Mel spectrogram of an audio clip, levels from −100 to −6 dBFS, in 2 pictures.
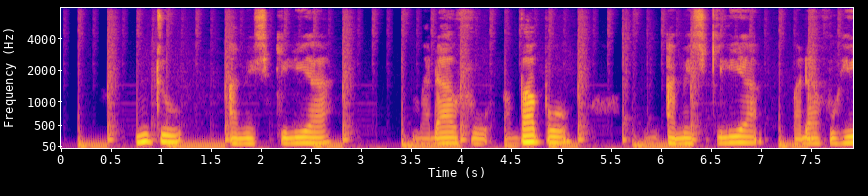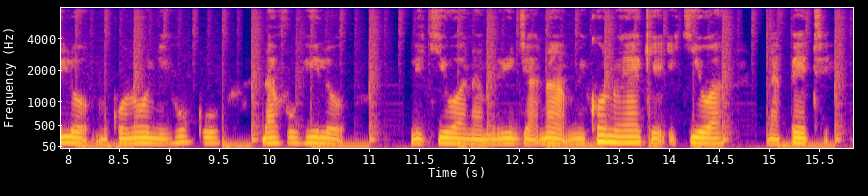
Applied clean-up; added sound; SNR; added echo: none; Drum / Drum kit; 13 dB; none.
